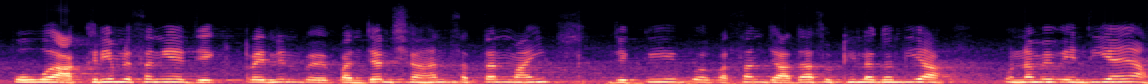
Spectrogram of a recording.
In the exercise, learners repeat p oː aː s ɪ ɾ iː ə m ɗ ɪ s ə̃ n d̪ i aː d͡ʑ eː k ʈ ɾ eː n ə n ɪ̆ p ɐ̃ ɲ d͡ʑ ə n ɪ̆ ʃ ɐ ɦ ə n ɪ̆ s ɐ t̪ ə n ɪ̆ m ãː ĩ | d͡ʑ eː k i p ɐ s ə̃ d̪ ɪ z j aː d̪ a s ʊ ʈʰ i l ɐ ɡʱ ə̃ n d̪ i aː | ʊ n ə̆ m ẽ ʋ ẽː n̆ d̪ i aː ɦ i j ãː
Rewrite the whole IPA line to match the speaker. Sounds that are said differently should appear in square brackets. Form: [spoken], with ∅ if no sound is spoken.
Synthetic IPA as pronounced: p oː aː [x] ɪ ɾ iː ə m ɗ ɪ s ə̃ n d̪ i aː d͡ʑ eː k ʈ ɾ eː n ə n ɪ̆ p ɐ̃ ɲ d͡ʑ ə n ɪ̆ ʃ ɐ ɦ ə n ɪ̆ s ɐ t̪ ə n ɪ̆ m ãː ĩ | d͡ʑ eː k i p ɐ s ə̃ d̪ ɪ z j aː d̪ a s ʊ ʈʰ i l ɐ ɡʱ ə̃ n d̪ i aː | ʊ n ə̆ m ẽ ʋ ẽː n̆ d̪ i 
